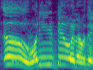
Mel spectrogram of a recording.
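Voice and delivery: put-on high, fast teasing child voice; nosy little kids. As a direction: mimic a giggly kid peeking. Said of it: "the little kids go".

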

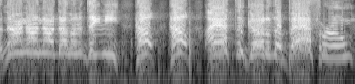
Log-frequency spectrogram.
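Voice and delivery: mock panic. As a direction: squeal and beg not to be taken away. Puppet resists being put away.

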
